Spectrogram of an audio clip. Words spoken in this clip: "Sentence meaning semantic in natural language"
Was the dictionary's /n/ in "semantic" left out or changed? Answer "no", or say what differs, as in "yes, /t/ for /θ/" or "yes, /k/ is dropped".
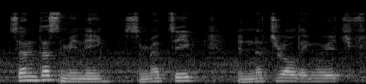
yes, /n/ is dropped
